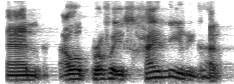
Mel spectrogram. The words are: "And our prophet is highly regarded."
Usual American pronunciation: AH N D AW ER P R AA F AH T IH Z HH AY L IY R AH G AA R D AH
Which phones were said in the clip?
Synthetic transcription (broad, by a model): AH N AW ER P R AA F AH IH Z HH AY L IY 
